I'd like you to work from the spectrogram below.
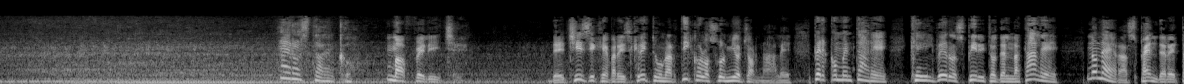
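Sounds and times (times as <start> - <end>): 
huge truck's heavy engine rumbling: 0.0 - 11.8
speech: 2.9 - 4.8, 5.5 - 11.8.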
